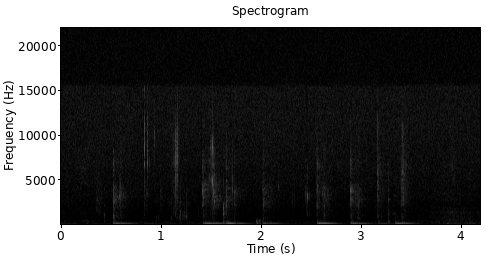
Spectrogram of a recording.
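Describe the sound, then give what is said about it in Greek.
Keys clatter on a computer keyboard as someone types a message, in short, uneven bursts of clicks with soft thumps, fairly quiet, with no talking. “Μπα, δεν θα μπω, Κώστα, του γράφω λίγο, παιδιά, sorry.”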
